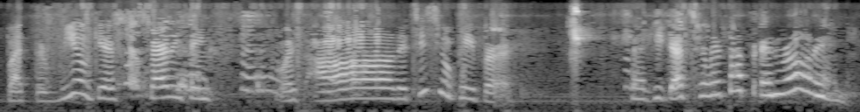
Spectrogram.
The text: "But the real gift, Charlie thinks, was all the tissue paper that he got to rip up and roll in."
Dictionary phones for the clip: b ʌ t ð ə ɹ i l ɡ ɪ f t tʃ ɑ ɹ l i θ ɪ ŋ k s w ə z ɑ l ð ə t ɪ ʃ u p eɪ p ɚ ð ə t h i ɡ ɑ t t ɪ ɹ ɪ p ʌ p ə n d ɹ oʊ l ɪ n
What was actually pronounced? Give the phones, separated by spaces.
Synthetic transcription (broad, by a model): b ʌ t ð ə ɹ i l ɡ ɪ f t s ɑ ɹ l i θ ɪ ŋ k s w ə z ɑ l ð ə t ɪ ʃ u p eɪ p ɚ ð ə t h i ɡ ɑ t t ɪ l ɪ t ʌ p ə n ɹ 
